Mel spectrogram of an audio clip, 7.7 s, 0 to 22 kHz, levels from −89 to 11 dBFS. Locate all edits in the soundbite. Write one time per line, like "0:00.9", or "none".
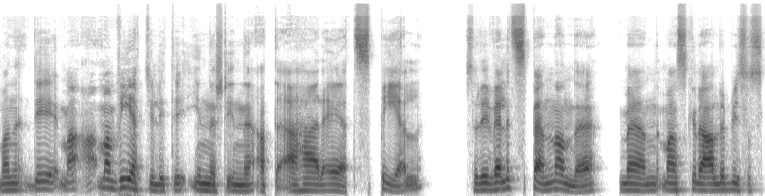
none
